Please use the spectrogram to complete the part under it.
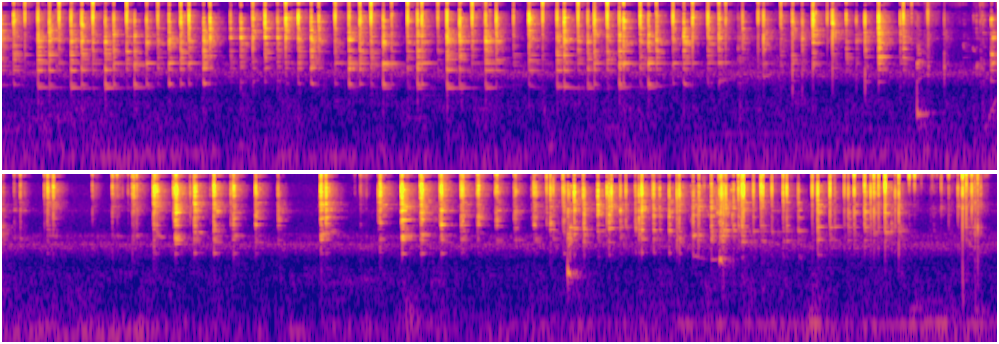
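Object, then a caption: Glass bottle with water. Long nails tap quickly on a clear square glass water bottle holding water, with a black cap, held sideways. The result is a dense, steady stream of bright, crisp clicks and light glassy clinks that die away almost instantly, over a soft low rumble.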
